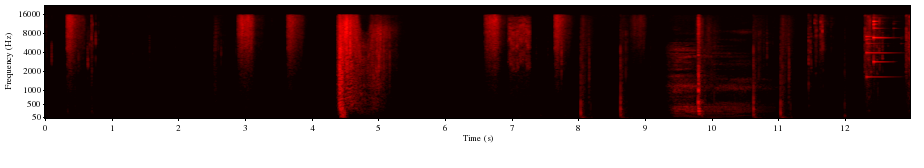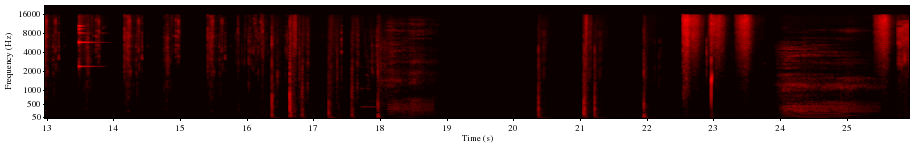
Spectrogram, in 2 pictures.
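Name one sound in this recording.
Stone blocks are set down with short, dull knocks, one after another.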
